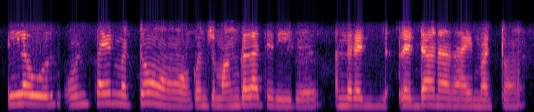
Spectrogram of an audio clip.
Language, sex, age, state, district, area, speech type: Tamil, female, 18-30, Tamil Nadu, Madurai, urban, conversation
